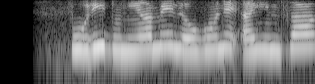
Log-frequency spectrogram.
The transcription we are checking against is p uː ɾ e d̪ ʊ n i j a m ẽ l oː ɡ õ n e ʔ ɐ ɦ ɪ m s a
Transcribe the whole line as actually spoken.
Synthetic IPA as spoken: p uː ɾ i d̪ ʊ n i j a m ẽ l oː ɡ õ n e ʔ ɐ ɦ ɪ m s a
